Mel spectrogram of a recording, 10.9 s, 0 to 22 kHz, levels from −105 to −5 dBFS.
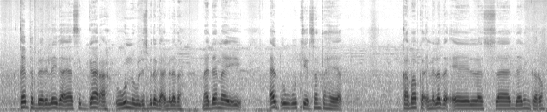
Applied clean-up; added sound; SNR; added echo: none; none; none; none.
